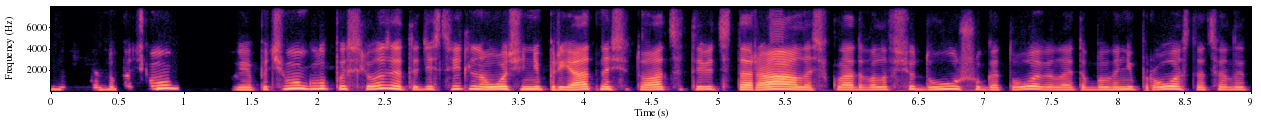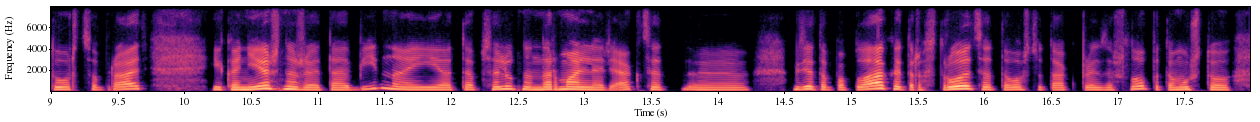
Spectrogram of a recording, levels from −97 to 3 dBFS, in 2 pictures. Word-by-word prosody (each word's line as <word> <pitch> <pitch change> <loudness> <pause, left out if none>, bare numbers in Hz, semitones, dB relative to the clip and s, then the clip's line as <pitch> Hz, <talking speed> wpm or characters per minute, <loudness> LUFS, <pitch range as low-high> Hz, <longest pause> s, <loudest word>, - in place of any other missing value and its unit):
Ну 200 -1 -7
почему 275 +4 0 0.6
почему 255 +6 +2
глупые 255 -1 0
слёзы? 260 +5 +2
Это 220 -2 0
действительно 230 +2 0
очень 225 -1 +4
неприятная 215 +1 +3
ситуация. 205 0 -2
Ты 220 - -3
ведь 225 -2 -2
старалась, 210 0 +5
вкладывала 205 +1 -2
всю 230 +2 -6
душу, 220 +2 -1
готовила. 205 +2 0
Это 195 0 -5
было 205 +1 -3
непросто 210 +1 0
целый 205 0 -5
торт 210 +1 -3
собрать. 230 +7 -2 0.5
И, 210 - -2
конечно 230 +3 +3
же, 200 -1 -2
это 190 0 -3
обидно, 225 - -3
и 200 - -2
это 195 +1 -3
абсолютно 220 +2 -1
нормальная 210 -1 +2
реакция 210 +1 -4
эт 200 - -19
э, 190 -2 -6 0.3
где-то 210 -2 -1
поплакать, 225 +5 +3
расстроиться 215 +5 +3
от 200 - -8
того, 200 +1 -3
что 200 +1 -14
так 190 0 -7
произошло, 195 +6 -4
потому 200 -4 -3
что, 195 -3 -4
210 Hz, 150 wpm, -20 LUFS, 200-230 Hz, 0.6 s, старалась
